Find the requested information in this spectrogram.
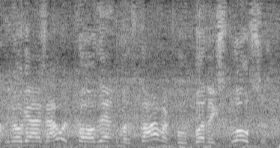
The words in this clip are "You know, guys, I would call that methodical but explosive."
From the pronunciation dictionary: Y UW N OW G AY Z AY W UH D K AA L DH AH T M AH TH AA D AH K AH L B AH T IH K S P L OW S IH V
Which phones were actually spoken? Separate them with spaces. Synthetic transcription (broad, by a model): Y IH N OW G AY Z AY W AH D K AA L DH AH T M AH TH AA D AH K L B AH T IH K S P L OW S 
